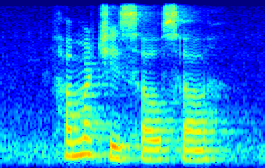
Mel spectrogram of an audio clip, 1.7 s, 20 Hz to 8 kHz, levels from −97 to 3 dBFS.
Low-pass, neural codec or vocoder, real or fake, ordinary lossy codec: 7.2 kHz; none; real; none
